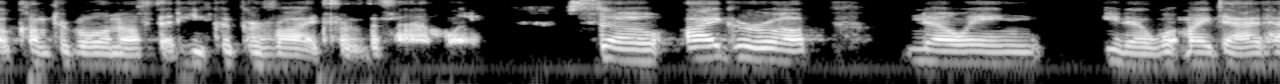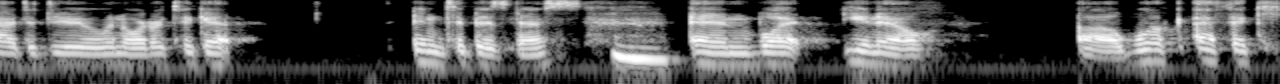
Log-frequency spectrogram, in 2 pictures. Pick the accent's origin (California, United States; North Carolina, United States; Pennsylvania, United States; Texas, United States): Pennsylvania, United States; Bucks County; we grew up outside in Bucks County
